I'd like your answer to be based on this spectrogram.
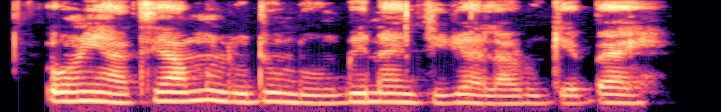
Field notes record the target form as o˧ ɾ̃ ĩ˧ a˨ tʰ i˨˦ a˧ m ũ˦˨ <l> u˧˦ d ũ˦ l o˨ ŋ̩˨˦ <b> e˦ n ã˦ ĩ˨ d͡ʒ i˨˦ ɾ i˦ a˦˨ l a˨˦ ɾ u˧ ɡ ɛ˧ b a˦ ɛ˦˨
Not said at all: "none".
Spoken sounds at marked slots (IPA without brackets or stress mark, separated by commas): l, ɡ͡b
